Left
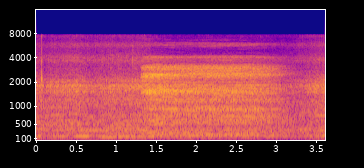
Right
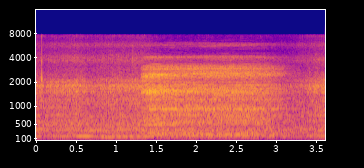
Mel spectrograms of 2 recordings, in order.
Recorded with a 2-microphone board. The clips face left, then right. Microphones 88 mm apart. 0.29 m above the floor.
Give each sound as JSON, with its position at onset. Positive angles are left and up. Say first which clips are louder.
{"t": 1.3, "sound": "breathing", "louder": "right 1 dB", "side_deg": -5, "distance_m": 1.4}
